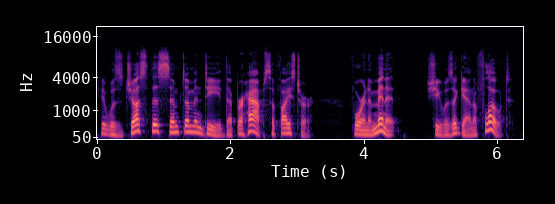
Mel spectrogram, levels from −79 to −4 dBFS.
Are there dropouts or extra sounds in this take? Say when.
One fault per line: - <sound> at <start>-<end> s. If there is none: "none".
none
